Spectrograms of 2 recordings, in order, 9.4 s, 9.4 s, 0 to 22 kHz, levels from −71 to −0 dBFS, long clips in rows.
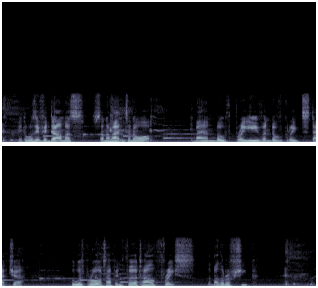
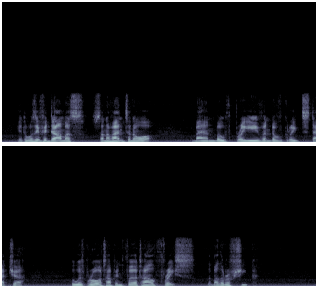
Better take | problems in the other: second | background sound (Piano + Cough); 17 dB below the speech

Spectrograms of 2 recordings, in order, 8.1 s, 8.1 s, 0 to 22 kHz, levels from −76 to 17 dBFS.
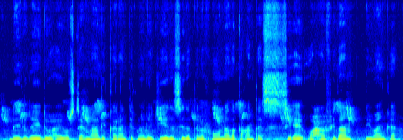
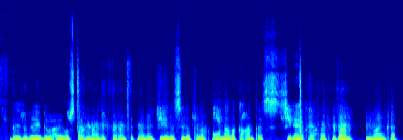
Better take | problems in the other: first | noise reduction (neural mask model RNNoise)

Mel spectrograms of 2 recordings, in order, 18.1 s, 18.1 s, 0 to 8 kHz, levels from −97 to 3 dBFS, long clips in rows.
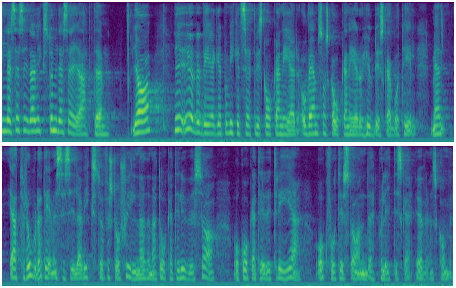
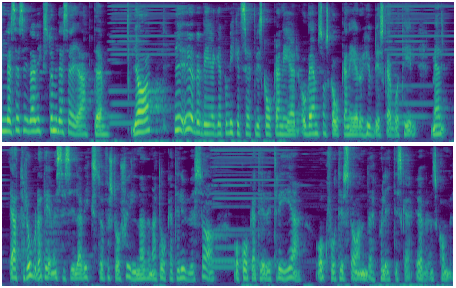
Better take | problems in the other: first | noise reduction (classical method log-MMSE)

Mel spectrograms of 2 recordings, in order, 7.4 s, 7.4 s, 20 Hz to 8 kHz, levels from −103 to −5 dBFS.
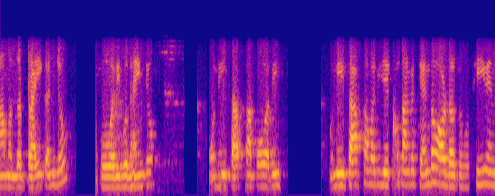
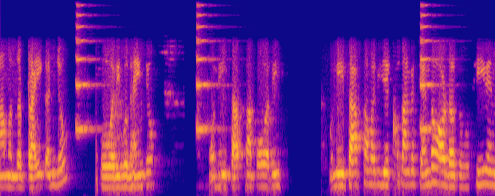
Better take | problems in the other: first | noise reduction (classical method log-MMSE)

